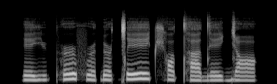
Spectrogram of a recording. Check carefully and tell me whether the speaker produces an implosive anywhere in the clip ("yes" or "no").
yes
